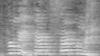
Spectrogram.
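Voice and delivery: very high, loud, fast squeal; outraged little brother. Acted. Little brother scolds timid Freddy, high squealing outrage. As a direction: squeal the telling-off.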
